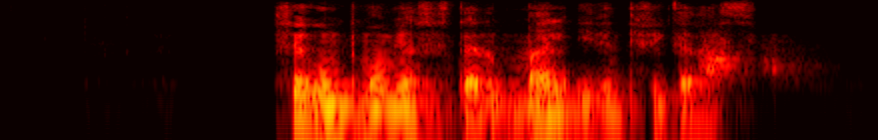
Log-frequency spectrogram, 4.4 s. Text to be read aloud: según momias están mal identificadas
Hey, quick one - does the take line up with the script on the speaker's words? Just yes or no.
yes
